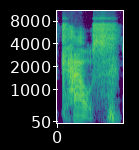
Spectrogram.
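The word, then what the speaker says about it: Coues: Apparently, cows, the French pronunciation is cows, like house.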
